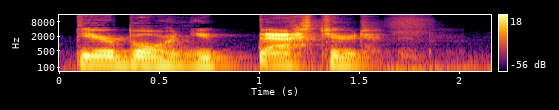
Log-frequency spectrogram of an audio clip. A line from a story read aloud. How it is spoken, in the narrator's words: Renfrew spat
